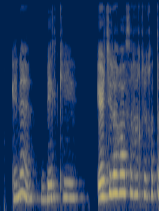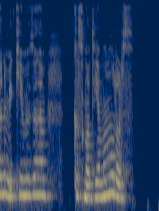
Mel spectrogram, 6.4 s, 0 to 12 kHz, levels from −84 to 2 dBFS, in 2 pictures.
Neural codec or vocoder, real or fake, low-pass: none; real; 10.8 kHz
